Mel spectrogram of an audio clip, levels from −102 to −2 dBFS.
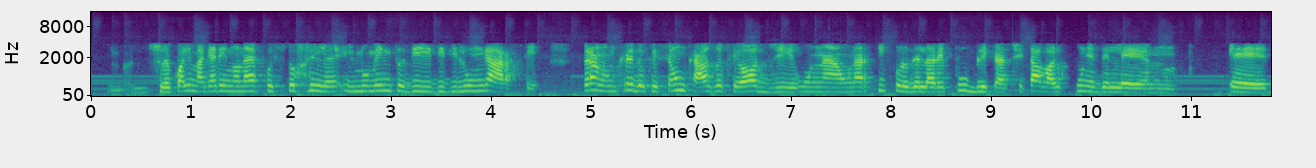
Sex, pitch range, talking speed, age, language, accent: female, 210-240 Hz, 150 wpm, 30-49, Italian, native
